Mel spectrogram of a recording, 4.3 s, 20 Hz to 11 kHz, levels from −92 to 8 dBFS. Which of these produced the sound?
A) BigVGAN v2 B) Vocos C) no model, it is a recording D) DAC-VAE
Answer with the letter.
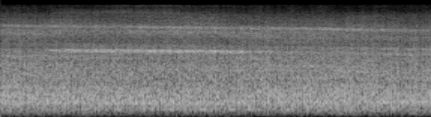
B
